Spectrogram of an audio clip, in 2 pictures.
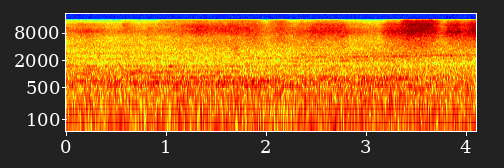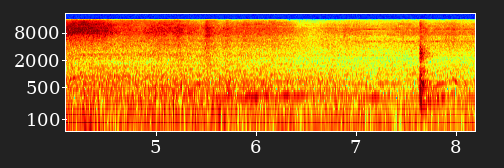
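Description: SEPTA Regional Rail electric train rumbling as it pulls into the station and slows to a stop, with its wheels and brakes squealing in several thin tones. A single sharp knock comes near the end.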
